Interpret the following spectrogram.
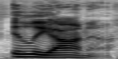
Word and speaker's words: Ileana: Elena Douglas? You said Elena. It's Ileana. Ileana Douglas.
